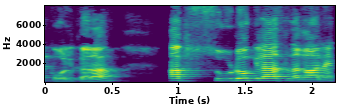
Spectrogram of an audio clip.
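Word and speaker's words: pseudo: पास सूडो ठीक है सूडो की स्पेलिंग बता रहा हूं पी एस यू डी यू P silent है इसका ठीक है अब करना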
